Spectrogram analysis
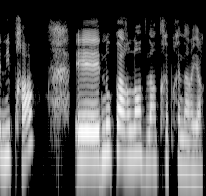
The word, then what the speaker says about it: NYPRA: Nous avons reçu pour vous monsieur Antien Kouou qui est le CEO de la société NIPRA, enfin je l'ai bien prononcé NIPRA.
